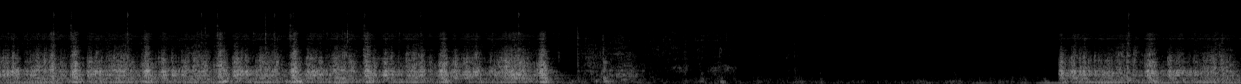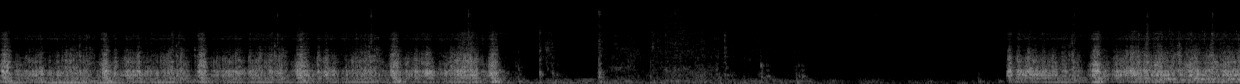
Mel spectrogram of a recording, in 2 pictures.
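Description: A sewing machine runs steadily in two long stretches of whirring, rattling stitching, each broken by quiet pauses where the motor stops. No one speaks.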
